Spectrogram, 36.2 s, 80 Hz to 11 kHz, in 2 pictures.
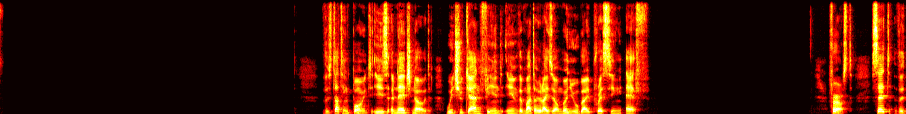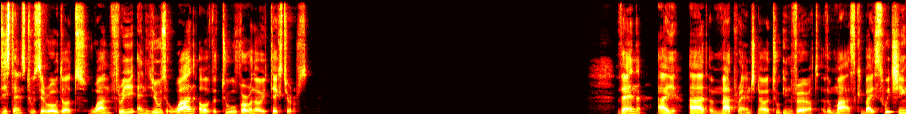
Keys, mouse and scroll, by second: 0.0 click, 0.5 click, 1.1 ctrl+middle click, 7.8 middle click, 7.8 click, 7.9 click, 8.3 f, 9.9 click, 10.5 click, 11.5 click, 14.1 click, 14.7 ctrl+shift+click, 17.6 ctrl+middle click, 19.8-20.2 ctrl+scroll up 2, 20.1 click, 21.2 ., 22.2 1, 22.8 3, 23.1 Return, 26.5 ctrl+middle click, 29.1 click, 31.1 click, 32.8 scroll up 1, 33.6 click, 34.1 click, 34.9-35.8 typing.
